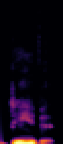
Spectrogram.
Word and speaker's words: D4VD: Burke, better known by his stage name, David, but spelled with a four.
